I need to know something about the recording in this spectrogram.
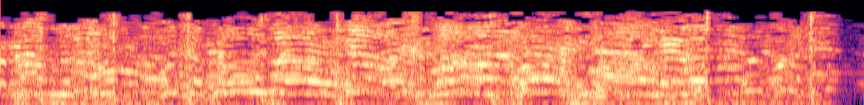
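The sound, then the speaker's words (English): A dense, loud crowd of looters rioting in Los Angeles roars and shouts over one another in a constant hubbub, with sharp bangs and cracks breaking through now and then before the noise drops off at the end. “let them listen to the sounds of what's happening in Los Angeles.”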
